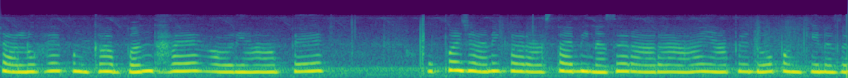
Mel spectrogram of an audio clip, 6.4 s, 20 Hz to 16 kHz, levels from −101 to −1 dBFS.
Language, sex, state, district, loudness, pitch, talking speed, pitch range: Hindi, female, Haryana, Jhajjar, -12 LUFS, 340 Hz, 205 wpm, 320-355 Hz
